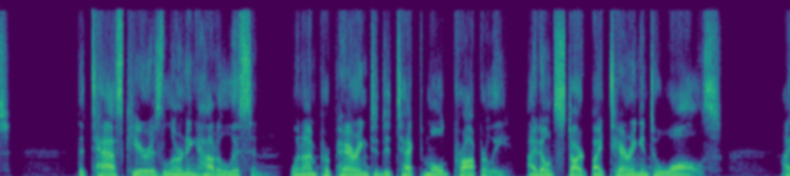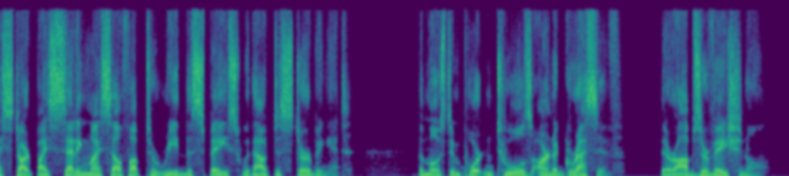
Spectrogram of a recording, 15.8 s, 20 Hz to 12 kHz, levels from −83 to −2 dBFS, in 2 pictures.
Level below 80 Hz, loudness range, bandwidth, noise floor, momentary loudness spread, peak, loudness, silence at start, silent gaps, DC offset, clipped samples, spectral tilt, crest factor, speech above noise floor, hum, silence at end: -44 dBFS; 3 LU; 12 kHz; -66 dBFS; 11 LU; -6 dBFS; -24 LUFS; 0 s; 2.84-2.89 s; under 0.1%; under 0.1%; -3.5 dB/octave; 20 dB; 42 dB; none; 0.3 s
